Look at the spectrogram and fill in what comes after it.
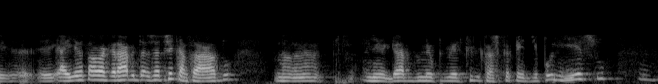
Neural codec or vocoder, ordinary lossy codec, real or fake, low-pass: codec, 24 kHz, 3 kbps, HILCodec; AAC, 16 kbps; fake; 7.2 kHz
